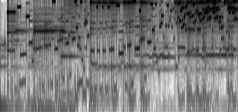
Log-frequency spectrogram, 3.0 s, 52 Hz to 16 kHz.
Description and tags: firstly i've created a few selfmade patcheswith a couple of free virtual analog vsti (synth1 and crystal, mostly)to produce some classic analog computing sounds then i processed all with some cool digital fx (like cyclotron, heizenbox, transverb, etc.)the result is a sort of "clash" between analog and digital computing sounds
analog, beep, bleep, commnication, computer, computing, digital, effect, film, future, fx, lab, movie, oldschool, retro, sci-fi, scoring, signal, soundeffect, soundesign, soundtrack, space, synth, synthesizer, vintage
